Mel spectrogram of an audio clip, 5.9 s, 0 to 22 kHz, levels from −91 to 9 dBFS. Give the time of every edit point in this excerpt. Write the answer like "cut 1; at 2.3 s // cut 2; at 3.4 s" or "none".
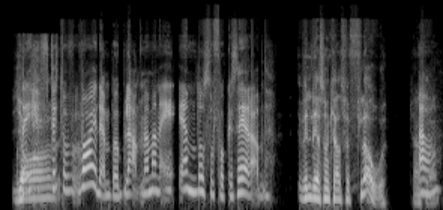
cut 1; at 1.9 s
